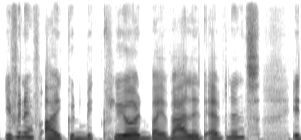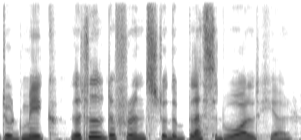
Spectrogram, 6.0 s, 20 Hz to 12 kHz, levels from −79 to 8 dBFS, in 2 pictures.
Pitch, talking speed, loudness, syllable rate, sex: 235 Hz, 190 wpm, -18 LUFS, 5.8 syllables/s, female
